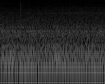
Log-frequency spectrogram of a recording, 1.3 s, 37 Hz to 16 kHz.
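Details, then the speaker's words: U2000 25-inch arcade monitor chassis on a test rig, B+ removed from flyback circuit, before load applied: steady buzzing whine at constant pitch over low hum from the switch-mode power supply running unloaded, which is normal. "Yep, I can hear it running."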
